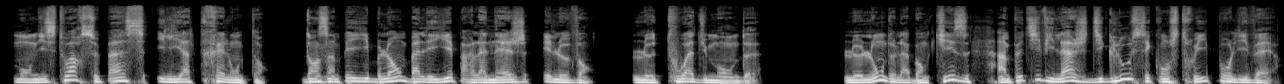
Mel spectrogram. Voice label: Audio Book; voix générées par l’intelligence artificielle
